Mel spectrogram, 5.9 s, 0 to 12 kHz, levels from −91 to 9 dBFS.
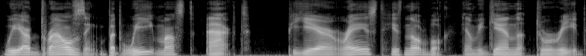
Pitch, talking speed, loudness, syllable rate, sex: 110 Hz, 155 wpm, -21 LUFS, 4.3 syllables/s, male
